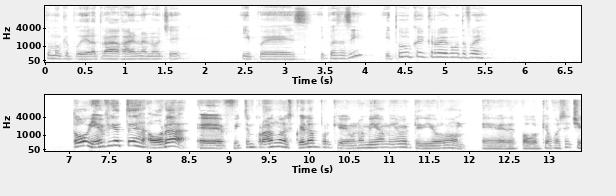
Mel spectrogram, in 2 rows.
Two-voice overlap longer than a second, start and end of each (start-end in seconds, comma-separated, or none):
none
